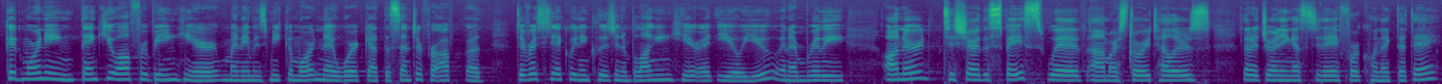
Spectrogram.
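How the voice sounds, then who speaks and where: A woman moderating a university panel, speaking in a relaxed, informal way with many fillers. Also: mid-range voice, brisk, smooth. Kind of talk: casual spoken introduction. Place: university event hall.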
